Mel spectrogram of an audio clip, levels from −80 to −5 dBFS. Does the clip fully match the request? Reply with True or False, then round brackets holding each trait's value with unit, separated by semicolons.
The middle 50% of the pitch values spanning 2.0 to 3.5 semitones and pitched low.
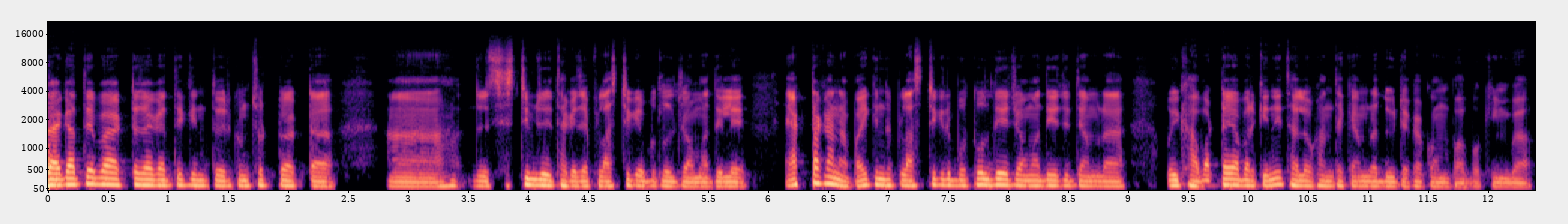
True (2.9 semitones; 120 Hz)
